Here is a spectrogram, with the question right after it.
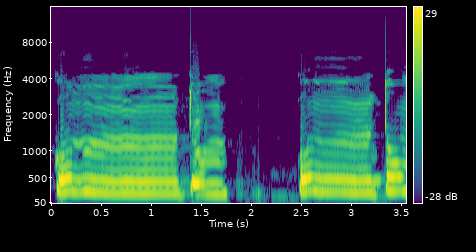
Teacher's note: اس نون کی آواز کو تھوڑا سا ناک میں چھپا کر کے پڑھیں گے۔ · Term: اخفا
